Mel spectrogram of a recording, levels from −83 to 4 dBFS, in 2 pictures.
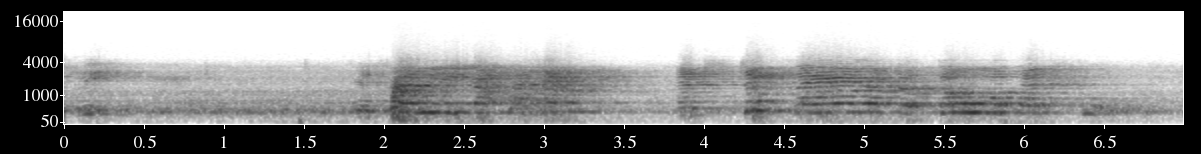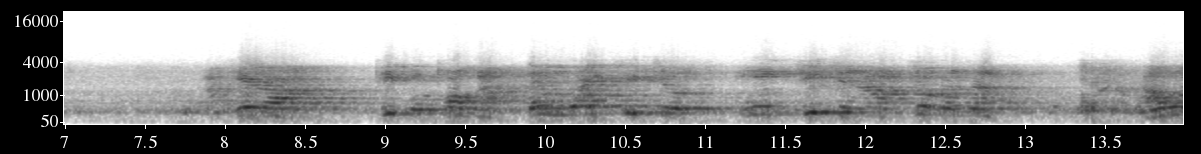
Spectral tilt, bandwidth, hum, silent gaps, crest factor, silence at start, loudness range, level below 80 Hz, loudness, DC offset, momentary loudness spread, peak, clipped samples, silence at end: -6 dB/octave; 7.6 kHz; none; none; 18 dB; 0 s; 3 LU; -56 dBFS; -20 LUFS; under 0.1%; 18 LU; -4 dBFS; under 0.1%; 0 s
